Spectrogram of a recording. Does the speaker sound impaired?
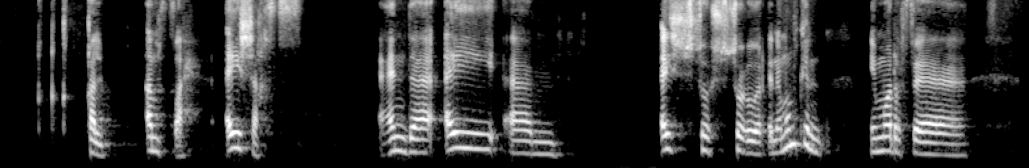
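Yes: stuttering; stutter since childhood; here repeated words, prolonged sounds.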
